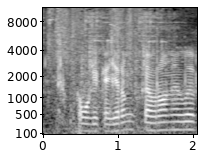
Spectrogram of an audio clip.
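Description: A pickaxe strikes a wooden wall with a sharp crack.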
